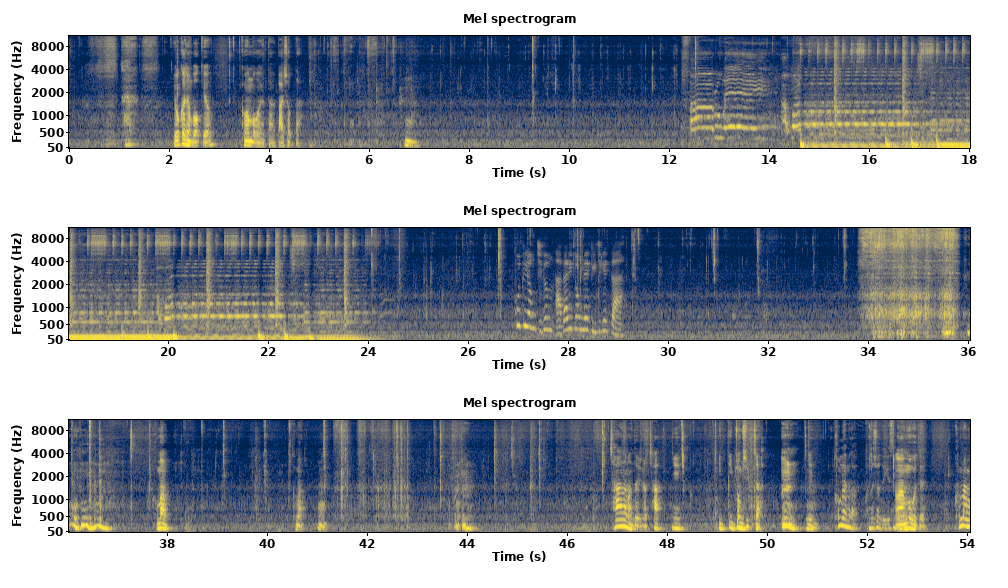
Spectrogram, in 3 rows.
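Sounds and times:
quiet chewing: 0:04.8 - 0:12.7, 0:24.0 - 0:27.0, 0:29.1 - 0:35.6, 0:36.4 - 0:46.9.

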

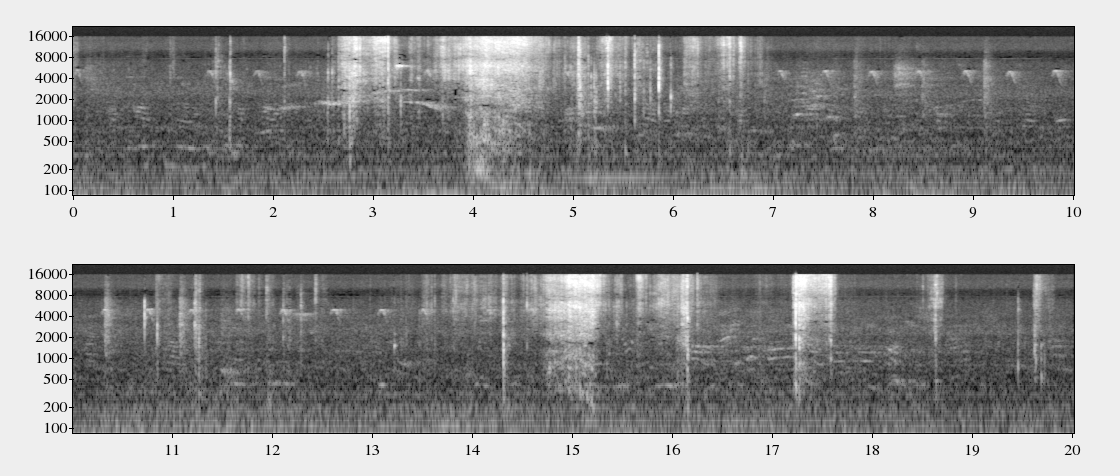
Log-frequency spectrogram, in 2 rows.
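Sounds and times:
crackles and handling clicks: 0:00.9 - 0:07.0, 0:10.3 - 0:16.5
tape unrolling rasp: 0:02.5 - 0:06.8, 0:13.5 - 0:16.4, 0:17.2 - 0:17.7.

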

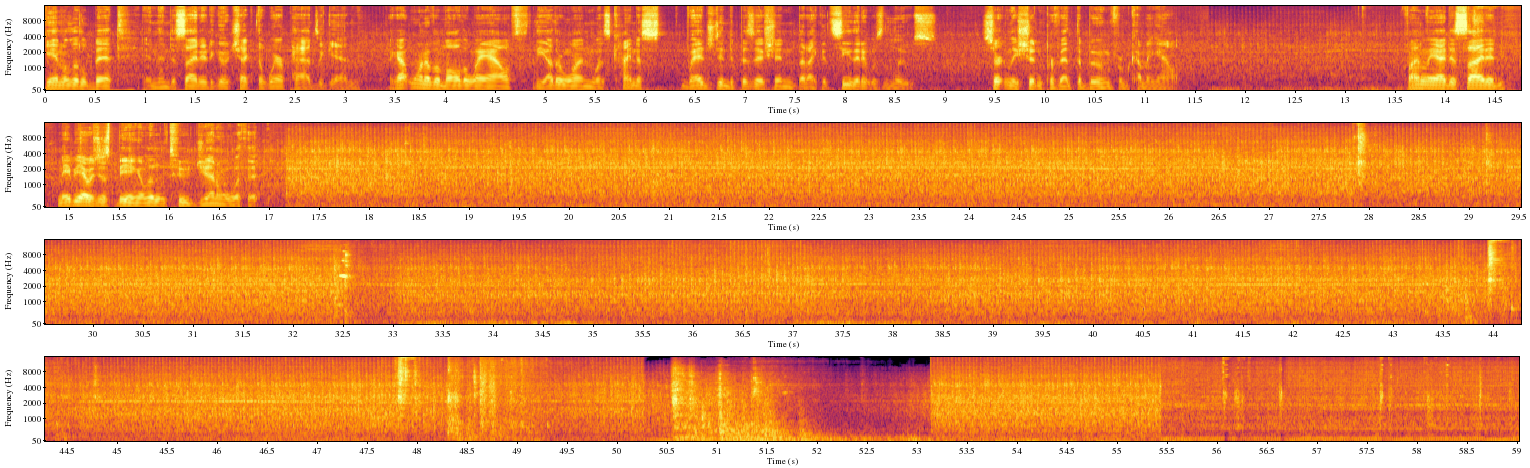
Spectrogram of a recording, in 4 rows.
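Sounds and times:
heavy equipment engine running: 0:00.0 - 0:59.0
sharp metallic knocks: 0:50.5 - 0:52.2.

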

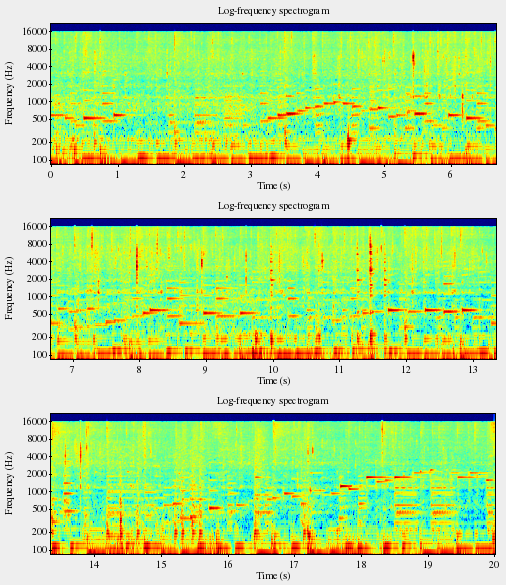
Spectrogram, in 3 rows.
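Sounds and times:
onion sizzling in hot oil: 0:00.0 - 0:20.0
spatula stirring: 0:01.7 - 0:17.5.

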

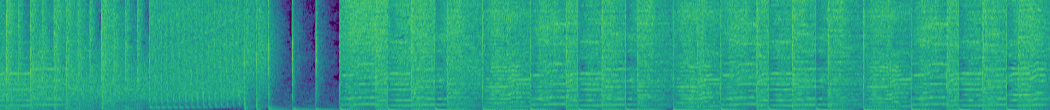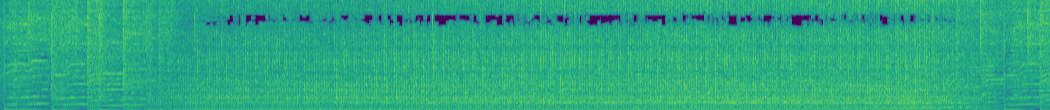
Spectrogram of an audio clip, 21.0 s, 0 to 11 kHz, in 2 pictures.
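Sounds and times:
music: 0:00.0 - 0:21.0
tractor diesel engine running: 0:11.8 - 0:20.8.

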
